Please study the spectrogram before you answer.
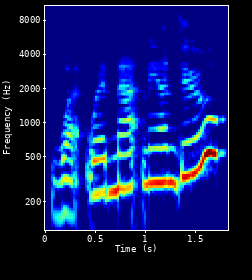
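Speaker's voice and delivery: usual speaking voice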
